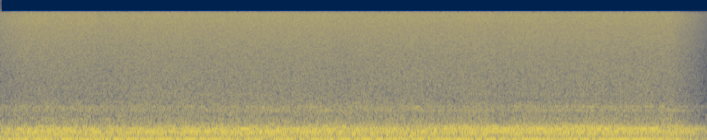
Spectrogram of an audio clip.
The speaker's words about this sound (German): Doch für die Forscher ist dieses Rauschen ein Chor der Unterwasserwelt. Es ist die Überlagerung von vielfältigen Tonquellen, dem Wind an der Wasseroberfläche, kalbenden Eisbergen, vor allem aber der Meeressäuger, die kommunizieren oder jagen,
